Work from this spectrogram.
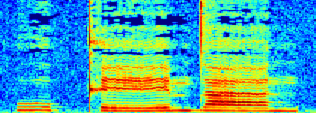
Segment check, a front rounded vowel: absent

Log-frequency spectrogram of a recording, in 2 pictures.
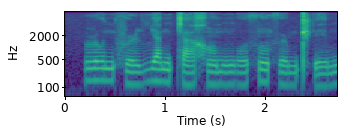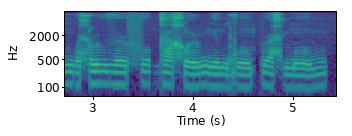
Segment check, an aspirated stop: absent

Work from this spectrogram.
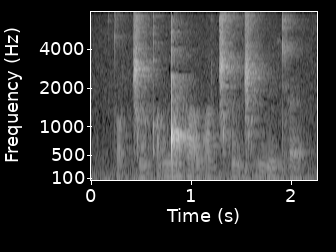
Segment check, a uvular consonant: present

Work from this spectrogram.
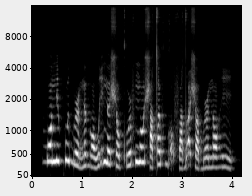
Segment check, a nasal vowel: absent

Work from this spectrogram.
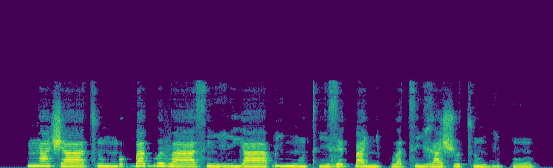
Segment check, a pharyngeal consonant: absent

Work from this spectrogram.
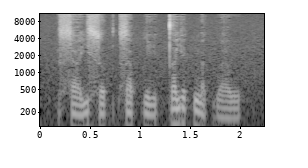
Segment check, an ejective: absent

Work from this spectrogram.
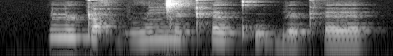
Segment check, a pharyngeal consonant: present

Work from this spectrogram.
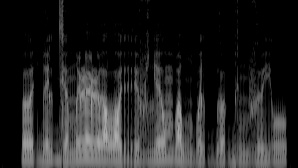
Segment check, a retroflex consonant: present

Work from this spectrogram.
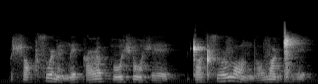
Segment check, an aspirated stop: absent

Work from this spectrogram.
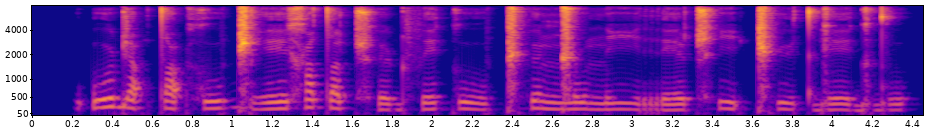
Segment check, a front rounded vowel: present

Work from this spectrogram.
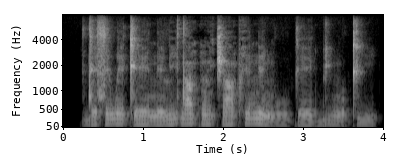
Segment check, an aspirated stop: present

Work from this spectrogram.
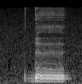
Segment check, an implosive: present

